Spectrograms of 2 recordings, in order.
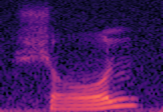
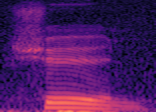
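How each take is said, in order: First: Schon, a plain round long O. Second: Schön, rounded lips with an E tongue; schön with Ö umlaut. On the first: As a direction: say schon with a clear long O, no umlaut. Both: Shown as a demonstration.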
